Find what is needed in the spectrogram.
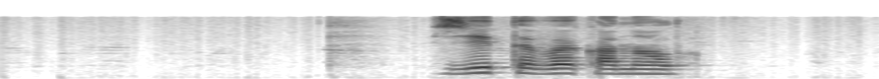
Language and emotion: Russian, neutral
